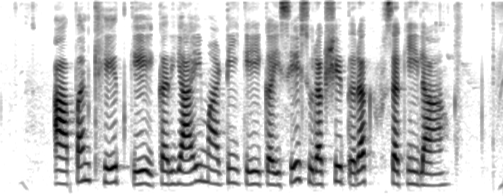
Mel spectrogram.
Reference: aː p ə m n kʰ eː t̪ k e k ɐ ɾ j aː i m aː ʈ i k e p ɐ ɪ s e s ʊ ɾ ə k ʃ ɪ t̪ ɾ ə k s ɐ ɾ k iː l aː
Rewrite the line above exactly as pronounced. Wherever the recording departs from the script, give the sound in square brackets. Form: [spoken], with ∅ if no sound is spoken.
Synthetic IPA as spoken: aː p ə [∅] n kʰ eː t̪ k e k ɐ ɾ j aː i m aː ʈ i k e [k] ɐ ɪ s e s ʊ ɾ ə k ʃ ɪ t̪ ɾ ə [kʰ] s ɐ [∅] k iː l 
